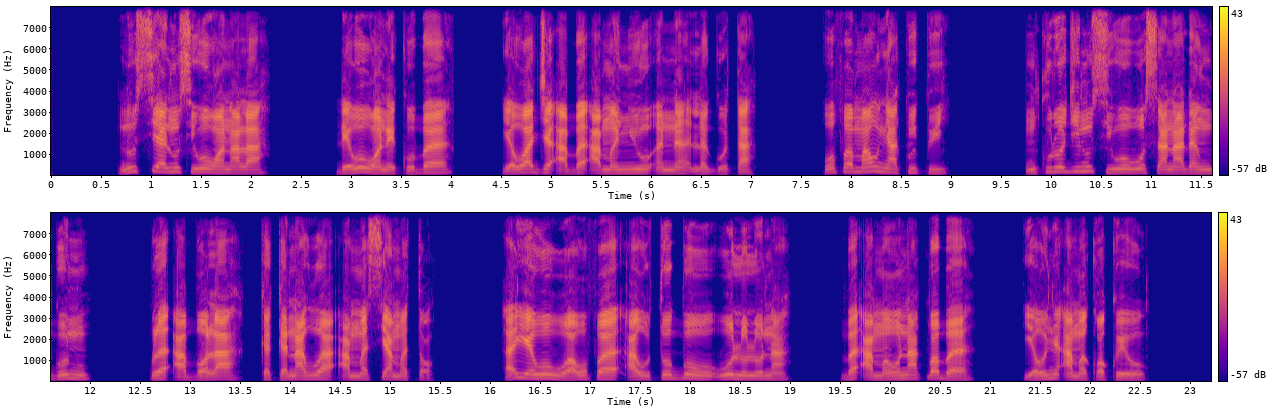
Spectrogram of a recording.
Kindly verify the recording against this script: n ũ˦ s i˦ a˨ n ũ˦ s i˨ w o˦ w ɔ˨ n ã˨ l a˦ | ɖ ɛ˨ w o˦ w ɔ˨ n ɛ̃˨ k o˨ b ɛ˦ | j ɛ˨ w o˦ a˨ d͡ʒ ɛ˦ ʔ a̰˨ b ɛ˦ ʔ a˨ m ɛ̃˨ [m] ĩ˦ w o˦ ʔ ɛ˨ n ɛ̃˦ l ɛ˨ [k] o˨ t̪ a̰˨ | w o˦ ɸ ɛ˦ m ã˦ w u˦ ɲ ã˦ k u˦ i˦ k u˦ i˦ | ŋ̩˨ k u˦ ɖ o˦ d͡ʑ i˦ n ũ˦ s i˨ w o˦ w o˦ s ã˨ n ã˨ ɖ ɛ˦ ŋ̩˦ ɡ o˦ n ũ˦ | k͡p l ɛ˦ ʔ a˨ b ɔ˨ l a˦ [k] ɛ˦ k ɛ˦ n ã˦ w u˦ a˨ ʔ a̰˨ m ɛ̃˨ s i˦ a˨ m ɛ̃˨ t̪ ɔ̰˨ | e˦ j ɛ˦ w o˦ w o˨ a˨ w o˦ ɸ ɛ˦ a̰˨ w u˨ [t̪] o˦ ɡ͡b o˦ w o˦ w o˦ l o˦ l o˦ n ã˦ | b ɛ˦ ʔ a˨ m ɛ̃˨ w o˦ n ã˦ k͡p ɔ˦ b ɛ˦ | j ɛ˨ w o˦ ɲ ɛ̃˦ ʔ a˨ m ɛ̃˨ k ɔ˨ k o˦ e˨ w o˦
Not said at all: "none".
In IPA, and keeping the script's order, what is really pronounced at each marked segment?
ɲ, ɡ, k, t̪

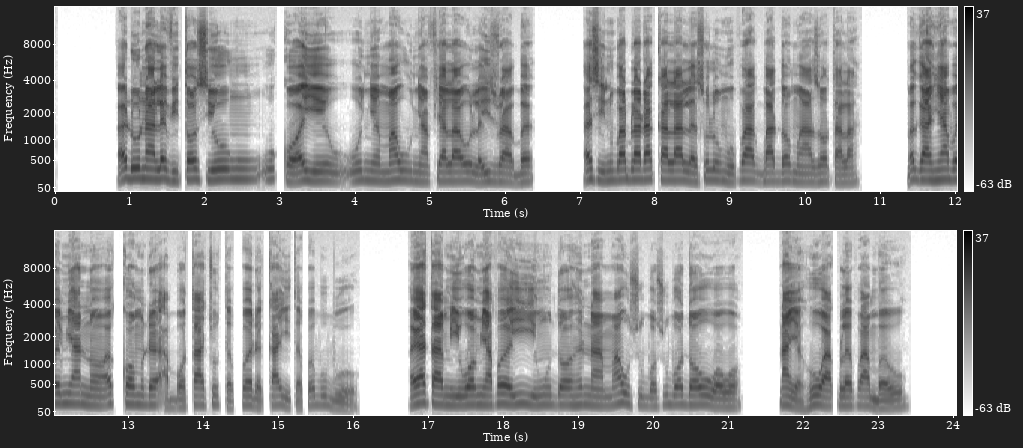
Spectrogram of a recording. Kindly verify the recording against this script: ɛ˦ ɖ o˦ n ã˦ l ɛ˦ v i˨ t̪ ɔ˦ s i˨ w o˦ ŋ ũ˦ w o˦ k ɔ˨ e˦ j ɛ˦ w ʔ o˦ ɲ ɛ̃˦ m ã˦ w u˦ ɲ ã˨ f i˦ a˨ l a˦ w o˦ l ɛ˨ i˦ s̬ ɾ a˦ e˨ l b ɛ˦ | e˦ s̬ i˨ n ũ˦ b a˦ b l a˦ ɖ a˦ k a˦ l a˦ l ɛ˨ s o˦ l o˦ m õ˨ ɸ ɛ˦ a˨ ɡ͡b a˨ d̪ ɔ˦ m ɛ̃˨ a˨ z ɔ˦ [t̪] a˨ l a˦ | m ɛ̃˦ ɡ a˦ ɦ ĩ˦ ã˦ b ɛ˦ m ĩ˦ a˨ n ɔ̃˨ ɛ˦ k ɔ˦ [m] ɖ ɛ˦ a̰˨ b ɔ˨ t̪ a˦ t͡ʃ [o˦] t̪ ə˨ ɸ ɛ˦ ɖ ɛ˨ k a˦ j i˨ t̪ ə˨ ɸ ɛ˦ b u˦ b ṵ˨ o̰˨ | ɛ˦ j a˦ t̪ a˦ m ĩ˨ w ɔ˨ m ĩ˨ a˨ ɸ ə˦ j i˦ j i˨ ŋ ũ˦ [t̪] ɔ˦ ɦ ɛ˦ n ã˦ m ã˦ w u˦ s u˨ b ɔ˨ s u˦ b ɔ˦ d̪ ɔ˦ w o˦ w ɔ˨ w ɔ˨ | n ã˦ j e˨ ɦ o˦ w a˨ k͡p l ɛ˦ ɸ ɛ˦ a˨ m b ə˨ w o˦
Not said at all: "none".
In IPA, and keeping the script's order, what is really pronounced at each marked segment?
t̪, m, o˦, d̪

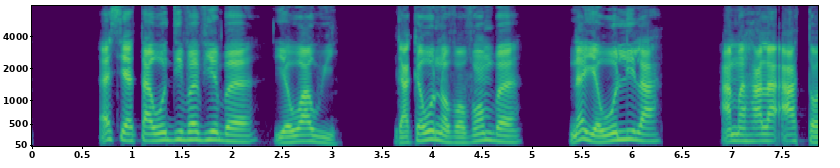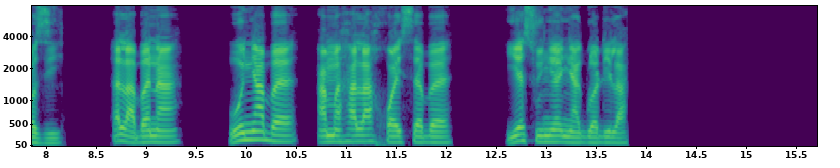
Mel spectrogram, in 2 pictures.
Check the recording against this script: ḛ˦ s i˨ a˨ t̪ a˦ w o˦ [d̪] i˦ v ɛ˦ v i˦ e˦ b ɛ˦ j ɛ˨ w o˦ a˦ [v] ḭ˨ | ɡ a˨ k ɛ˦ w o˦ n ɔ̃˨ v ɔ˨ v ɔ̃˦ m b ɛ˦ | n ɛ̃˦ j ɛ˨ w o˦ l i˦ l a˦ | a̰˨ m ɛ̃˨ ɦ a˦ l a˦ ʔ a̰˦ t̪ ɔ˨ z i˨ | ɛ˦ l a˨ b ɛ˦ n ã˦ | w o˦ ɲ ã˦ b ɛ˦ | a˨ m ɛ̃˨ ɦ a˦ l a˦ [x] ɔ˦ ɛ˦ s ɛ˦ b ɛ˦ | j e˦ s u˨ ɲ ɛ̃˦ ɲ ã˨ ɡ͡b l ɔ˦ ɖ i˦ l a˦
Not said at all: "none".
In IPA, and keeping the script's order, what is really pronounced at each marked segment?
d̪, w, x

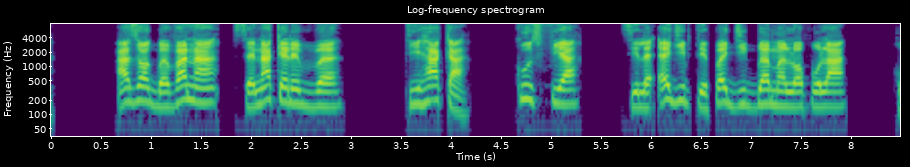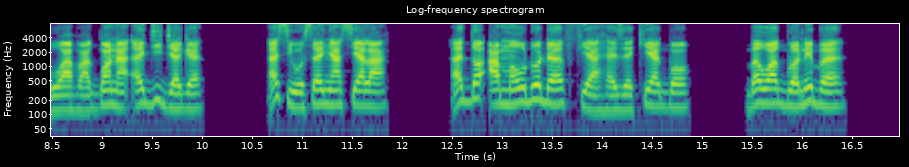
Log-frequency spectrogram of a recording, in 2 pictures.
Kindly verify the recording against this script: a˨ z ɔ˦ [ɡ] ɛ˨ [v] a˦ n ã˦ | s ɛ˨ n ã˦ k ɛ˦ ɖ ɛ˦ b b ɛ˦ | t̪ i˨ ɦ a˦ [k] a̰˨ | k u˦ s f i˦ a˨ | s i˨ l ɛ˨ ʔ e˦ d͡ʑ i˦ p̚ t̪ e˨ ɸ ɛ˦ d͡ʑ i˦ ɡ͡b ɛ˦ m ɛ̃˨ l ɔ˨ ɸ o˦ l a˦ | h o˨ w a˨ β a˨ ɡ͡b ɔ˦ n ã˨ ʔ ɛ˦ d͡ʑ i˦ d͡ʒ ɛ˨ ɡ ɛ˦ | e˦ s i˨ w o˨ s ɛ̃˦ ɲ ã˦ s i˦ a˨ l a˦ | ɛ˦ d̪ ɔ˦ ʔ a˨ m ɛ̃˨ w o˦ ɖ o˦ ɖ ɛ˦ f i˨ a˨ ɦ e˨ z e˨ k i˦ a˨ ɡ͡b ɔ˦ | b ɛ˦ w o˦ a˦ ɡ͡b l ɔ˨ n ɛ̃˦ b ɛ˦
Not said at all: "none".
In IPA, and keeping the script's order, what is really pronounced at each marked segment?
ɡ͡b, v, k

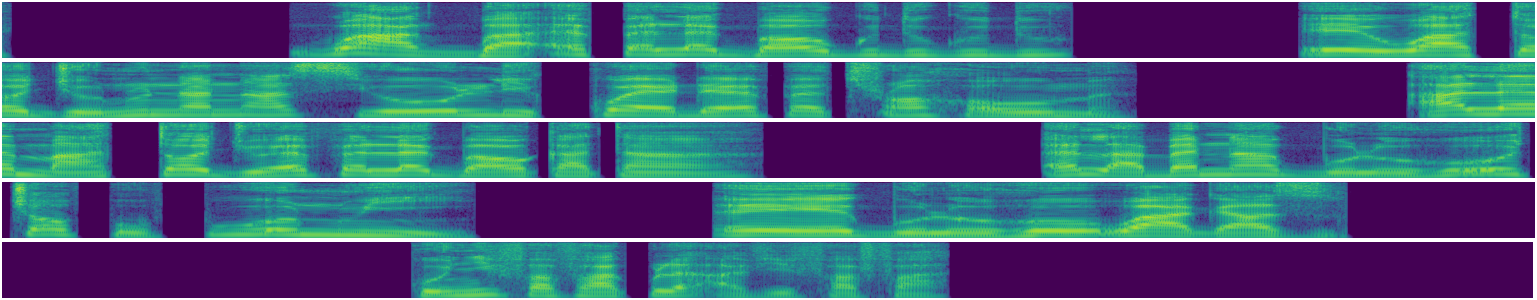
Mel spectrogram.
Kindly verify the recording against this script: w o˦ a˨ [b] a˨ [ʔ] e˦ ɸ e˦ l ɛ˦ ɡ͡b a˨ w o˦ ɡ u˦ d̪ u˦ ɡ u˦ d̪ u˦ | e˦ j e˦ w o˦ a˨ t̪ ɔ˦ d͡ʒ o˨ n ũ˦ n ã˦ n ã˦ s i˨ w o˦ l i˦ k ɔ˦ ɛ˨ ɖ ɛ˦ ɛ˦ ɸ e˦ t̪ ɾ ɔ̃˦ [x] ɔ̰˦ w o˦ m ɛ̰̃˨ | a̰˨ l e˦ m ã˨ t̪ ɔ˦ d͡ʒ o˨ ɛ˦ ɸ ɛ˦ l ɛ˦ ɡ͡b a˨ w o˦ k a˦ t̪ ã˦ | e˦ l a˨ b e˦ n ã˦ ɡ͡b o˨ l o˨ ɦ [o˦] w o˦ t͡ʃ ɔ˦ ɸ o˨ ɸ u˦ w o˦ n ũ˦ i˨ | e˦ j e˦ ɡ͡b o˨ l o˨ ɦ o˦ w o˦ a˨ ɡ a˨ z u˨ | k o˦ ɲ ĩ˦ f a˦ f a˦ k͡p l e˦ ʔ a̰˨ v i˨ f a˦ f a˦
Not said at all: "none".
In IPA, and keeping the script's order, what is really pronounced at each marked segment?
ɡ͡b, ʔ, x, o˦

